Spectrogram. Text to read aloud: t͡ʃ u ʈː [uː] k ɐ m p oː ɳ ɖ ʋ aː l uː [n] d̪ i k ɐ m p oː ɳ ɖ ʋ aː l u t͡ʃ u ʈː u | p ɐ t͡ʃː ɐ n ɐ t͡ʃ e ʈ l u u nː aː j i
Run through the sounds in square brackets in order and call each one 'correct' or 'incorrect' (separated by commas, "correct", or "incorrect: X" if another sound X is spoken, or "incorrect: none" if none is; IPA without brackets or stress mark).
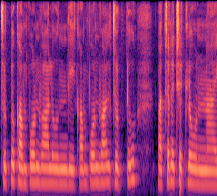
incorrect: u, correct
